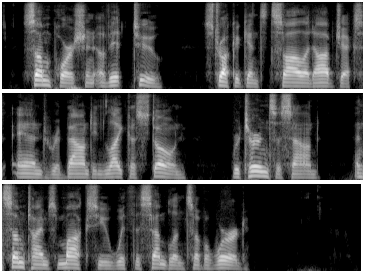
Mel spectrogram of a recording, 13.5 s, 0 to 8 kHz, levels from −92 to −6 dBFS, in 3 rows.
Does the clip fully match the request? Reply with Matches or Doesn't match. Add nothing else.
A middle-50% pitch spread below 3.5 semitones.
Matches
